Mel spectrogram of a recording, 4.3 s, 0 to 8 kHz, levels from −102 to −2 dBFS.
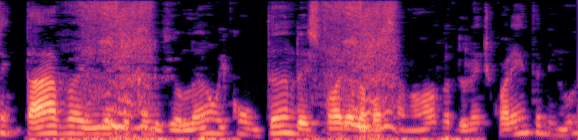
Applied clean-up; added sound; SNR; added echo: classical method Wiener filter.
